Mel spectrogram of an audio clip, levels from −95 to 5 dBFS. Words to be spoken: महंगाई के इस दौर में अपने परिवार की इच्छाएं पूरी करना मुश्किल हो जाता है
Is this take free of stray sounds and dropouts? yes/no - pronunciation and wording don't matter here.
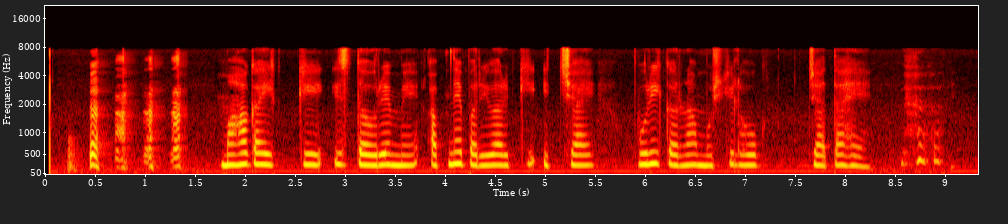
no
